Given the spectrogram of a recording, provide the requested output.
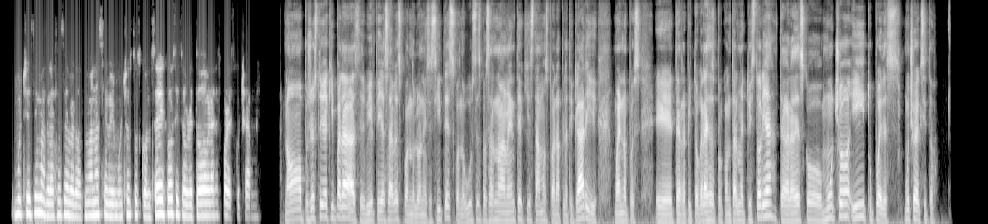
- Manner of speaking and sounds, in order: tapping
- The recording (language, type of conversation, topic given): Spanish, advice, ¿Cómo puedo comprar sin caer en compras impulsivas?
